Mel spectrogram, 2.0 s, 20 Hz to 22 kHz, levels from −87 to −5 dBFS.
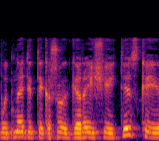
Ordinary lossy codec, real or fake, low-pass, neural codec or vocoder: MP3, 48 kbps; real; 7.2 kHz; none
